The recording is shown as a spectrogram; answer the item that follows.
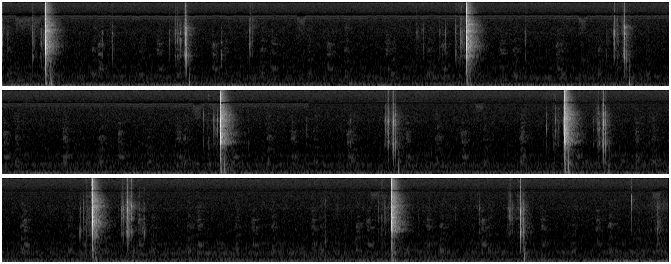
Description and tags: Turning on an electric lighter. Mono
fire, bic, sound-effect, electric-lighter, lighter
